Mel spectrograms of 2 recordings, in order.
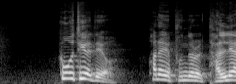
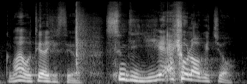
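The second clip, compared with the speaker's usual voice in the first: ordinary talk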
